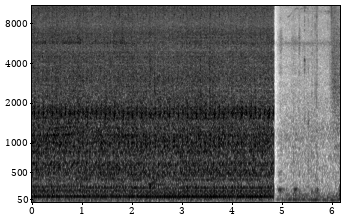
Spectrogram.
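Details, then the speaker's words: 2002 Chevy Trailblazer after replacing an ignition coil, likely failed from water intrusion after heavy rain: steady, even idle hum with no skips for about five seconds before cutting off. The misfire is fixed. "it sounded aqua before but it's just purring now it looks like we can fix our issue"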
